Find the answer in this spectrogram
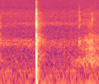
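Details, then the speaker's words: A single sharp click as oxygen tubing snaps into the inner aspect of an Oxyllow face tent adapter, confirming the tubing is locked tightly; oxygen tubing connector click. "this system actually has a clicking mechanism so it goes on the inner aspect and you'll hear the click"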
